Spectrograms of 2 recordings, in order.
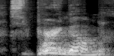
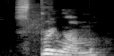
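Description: First: Higher, louder hammed-up call; mock command. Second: Loud, short order; urgent command. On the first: Reader joking about getting in a carriage, hammed-up shout. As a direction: playfully holler it like a carriage passenger. Jokingly repeats the coachman order. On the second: A narrator's reading. Gentleman ordering his coachman away, loud command. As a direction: call it out to the driver.

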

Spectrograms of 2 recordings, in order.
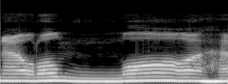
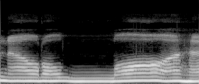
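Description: First: الله with a full, heavy lam, drawn out and falling; heavy lam in Allah. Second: الله with a thick lam and falling end; heavy lam in Allah. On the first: Teacher models for the student: الله with heavy lam. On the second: Teacher repeats the verse for the student: heavy lam in الله. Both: Shown as a demonstration. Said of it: "আল্লাহ শব্দের লাম এটা মোটা হবে".

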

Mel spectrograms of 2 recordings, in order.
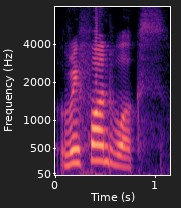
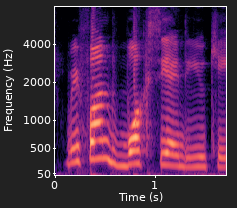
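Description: First: Refund drawn out slowly, higher and louder, as a headline; stress on refund. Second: Said in the usual way. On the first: Shown as a demonstration. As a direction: announce refund slowly like a new topic.

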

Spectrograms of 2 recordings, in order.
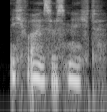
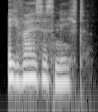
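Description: First: Breathy unvoiced whisper, very soft. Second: Said in the usual way. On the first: Kate whispering to Robert mid-kiss, unsure, in a whisper. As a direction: barely breathe the words out.

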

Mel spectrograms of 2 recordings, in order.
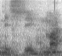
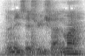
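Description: First: Said in the usual way. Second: "Nǐ xue xí shen me?" repeated slowly and a bit louder; model repetition. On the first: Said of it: "Xue xí ta học từ đầu tiên rồi". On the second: Shown as a demonstration. Teacher repeats the Chinese question slowly for students. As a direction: echo the recorded question slowly and clearly.

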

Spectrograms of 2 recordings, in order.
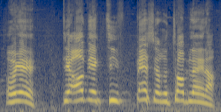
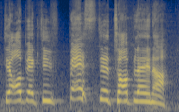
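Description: First: Said in the usual way. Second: "beste" corrected slow and deliberate; slow correction. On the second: Real, not acted. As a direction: correct yourself slowly, leaning on "beste". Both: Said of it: "was sag ich?".

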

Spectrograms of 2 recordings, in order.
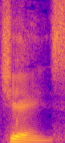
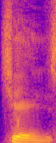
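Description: Both takes have the same delivery.

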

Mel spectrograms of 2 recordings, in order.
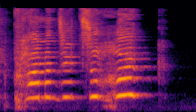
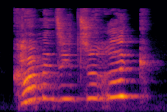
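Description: First: Even louder, much higher desperate yell; louder shout. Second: Much higher, loud call; shouting. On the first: Rocket yells again after the duck, louder still. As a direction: yell with everything you have. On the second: Rocket shouts after the departing duck, high and loud. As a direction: call her back. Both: Acted. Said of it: "schrie die Rakete".

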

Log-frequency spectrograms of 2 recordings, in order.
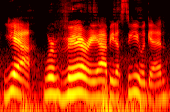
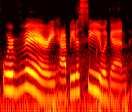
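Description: First: Louder, dopey copycat echo of his sister; little brother bear repeating his sister, louder. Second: Syrupy mock-sweet welcome; dripping sarcasm. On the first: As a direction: parrot her line like a tagalong kid brother. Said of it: "echoed the brother bear". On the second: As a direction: lay the fake friendliness on thick. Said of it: "Her voice was dripping with sarcasm". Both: A narrator's reading.

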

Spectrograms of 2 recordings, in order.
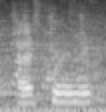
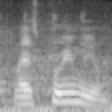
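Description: No difference in how they are said.

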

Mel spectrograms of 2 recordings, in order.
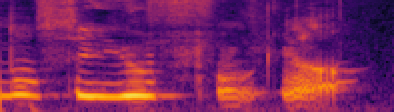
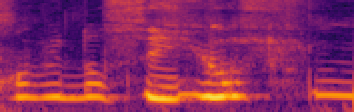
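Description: First: Incredulous. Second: Said in the usual way. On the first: Real, not acted. Stunned at teammate's play.

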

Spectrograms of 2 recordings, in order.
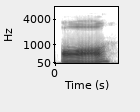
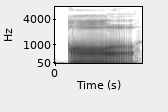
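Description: First: Said in the usual way. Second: "aw" stretched into a two-part glide; Alabama aw diphthong. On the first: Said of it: "becomes another diphthong". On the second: Shown as a demonstration. Coach showing the changed vowel, "aw" as a diphthong. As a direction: draw out "aw" and let it slide. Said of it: "becomes another diphthong, and it becomes".

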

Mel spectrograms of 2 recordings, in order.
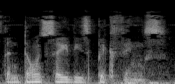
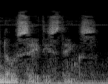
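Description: First: Said in the usual way. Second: Hushed, breathy whispered rebuke; whispered warning. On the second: Acted. Qadi warns the disciple in a whisper.

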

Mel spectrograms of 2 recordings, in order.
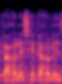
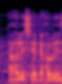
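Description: No difference in how they are said.

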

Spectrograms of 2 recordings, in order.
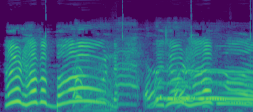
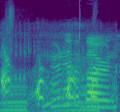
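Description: First: Loud, high, slow plea; shouted protest. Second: Said in the usual way. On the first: Acted. Player shouting back at the game, loud and pleading. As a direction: yell it out as if cornered.

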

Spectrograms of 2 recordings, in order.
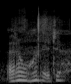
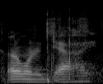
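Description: First: Breathy mock whisper. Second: Said in the usual way. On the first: Whispered repeat. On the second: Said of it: "repeated as whisper".

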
